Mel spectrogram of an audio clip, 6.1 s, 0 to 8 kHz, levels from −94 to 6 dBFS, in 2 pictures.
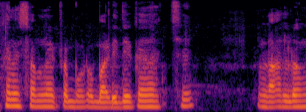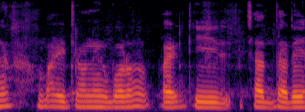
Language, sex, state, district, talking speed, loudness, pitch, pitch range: Bengali, male, West Bengal, Paschim Medinipur, 145 wpm, -31 LUFS, 150 Hz, 145-160 Hz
